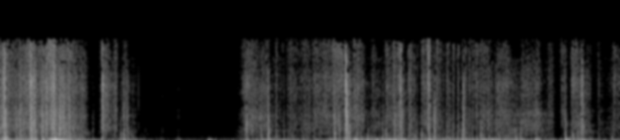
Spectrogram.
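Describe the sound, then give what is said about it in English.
Thin tracing paper, used for tracing anatomical diagrams, rustles and crinkles in short, crisp bursts, with a sharp crackle at the start, a brief pause of silence, then steady soft handling sounds. “Give me some thin paper. Here. I use it for tracing anatomical diagrams.”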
